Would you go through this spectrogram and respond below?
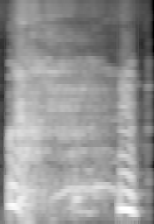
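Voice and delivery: a sudden high squeal of a laugh; high embarrassed giggle; high squeaky laugh. Real, not acted. Laughs at being weird.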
